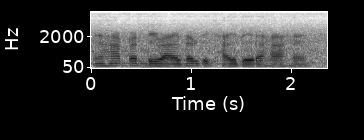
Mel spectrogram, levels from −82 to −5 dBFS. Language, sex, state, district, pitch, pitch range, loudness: Hindi, male, Uttar Pradesh, Lucknow, 110 Hz, 105-120 Hz, -16 LUFS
